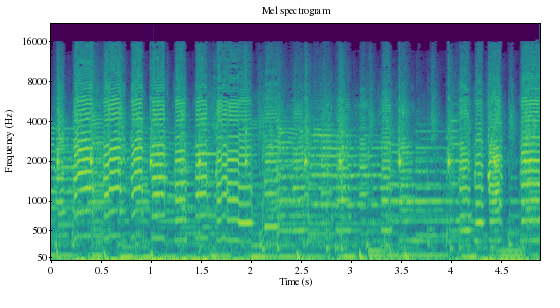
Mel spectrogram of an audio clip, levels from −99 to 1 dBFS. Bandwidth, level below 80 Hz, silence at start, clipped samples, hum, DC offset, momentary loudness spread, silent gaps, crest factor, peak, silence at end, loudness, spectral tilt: 16.5 kHz; -26 dBFS; 0 s; under 0.1%; none; under 0.1%; 6 LU; none; 14 dB; 0 dBFS; 0 s; -13 LUFS; -2 dB/octave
